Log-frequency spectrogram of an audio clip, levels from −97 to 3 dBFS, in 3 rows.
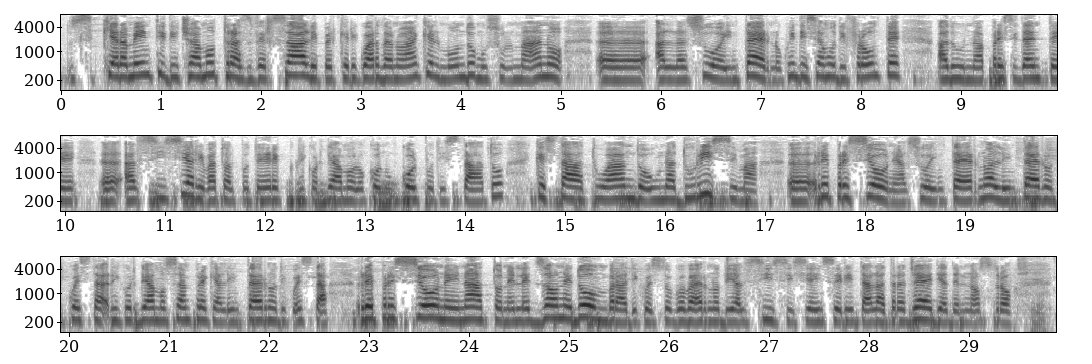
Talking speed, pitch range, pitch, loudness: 135 wpm, 205-235 Hz, 220 Hz, -27 LUFS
